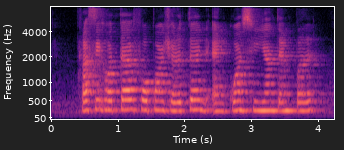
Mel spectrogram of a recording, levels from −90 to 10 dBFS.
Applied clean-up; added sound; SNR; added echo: none; none; none; none.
